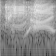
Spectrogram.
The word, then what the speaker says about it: Pillar: That's Pillar.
